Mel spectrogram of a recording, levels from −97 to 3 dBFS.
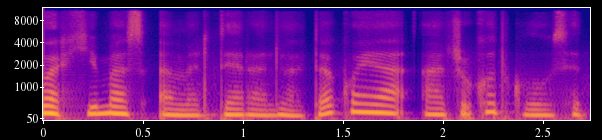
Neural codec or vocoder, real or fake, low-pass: codec, 24 kHz, 0.9 kbps, WavTokenizer, large speech release; fake; 10.8 kHz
